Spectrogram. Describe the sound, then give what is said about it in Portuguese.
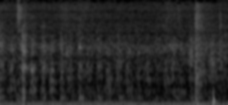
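A dog named Sol pants softly, with a few short breathy bursts rising over a steady low electrical hum; no one speaks. “Obrigado, Sol, por chateares com a porcaria da bola.”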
